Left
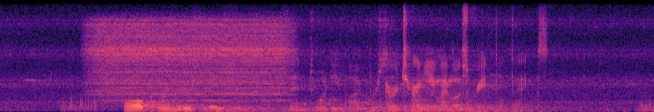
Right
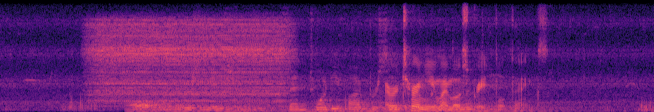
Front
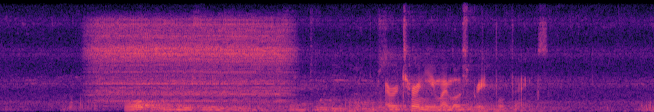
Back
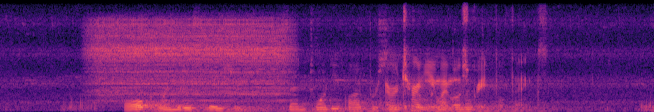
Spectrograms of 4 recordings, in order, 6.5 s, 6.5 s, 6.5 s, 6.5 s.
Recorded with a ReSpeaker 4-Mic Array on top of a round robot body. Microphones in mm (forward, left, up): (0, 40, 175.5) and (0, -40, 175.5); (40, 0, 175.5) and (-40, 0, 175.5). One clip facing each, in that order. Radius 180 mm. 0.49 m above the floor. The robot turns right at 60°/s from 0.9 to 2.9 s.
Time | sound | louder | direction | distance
1.2 | a man speaking | left 8 dB, back 4 dB | 110° left | 1.0 m
3.9 | a man speaking | right 6 dB, front 3 dB | 65° right | 0.8 m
